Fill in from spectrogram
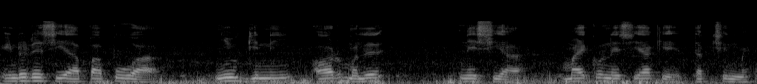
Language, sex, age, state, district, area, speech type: Hindi, male, 45-60, Madhya Pradesh, Chhindwara, rural, read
